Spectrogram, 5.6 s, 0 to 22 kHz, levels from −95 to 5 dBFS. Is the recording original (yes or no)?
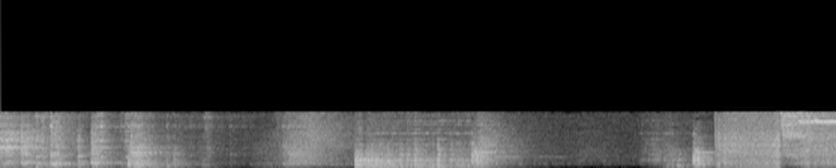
yes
